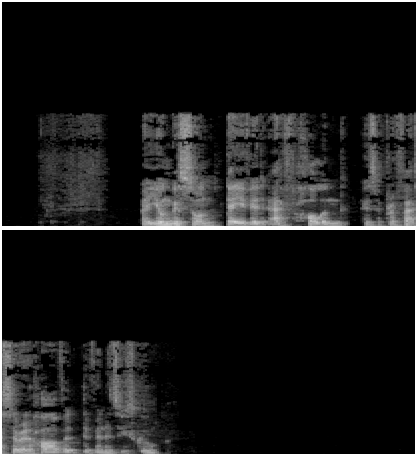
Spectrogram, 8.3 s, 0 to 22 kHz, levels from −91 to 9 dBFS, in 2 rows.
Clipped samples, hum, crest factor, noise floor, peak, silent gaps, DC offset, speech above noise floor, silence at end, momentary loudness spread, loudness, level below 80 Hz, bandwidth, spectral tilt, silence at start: under 0.1%; none; 24 dB; -87 dBFS; -2 dBFS; none; under 0.1%; 65 dB; 2.55 s; 13 LU; -22 LUFS; -56 dBFS; 11.5 kHz; -4 dB/octave; 1.4 s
